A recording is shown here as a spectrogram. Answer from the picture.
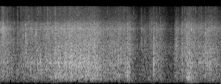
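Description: A thin plastic bag rustling and crinkling as it is pulled off a soundbar in a cloth bag, without a break.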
